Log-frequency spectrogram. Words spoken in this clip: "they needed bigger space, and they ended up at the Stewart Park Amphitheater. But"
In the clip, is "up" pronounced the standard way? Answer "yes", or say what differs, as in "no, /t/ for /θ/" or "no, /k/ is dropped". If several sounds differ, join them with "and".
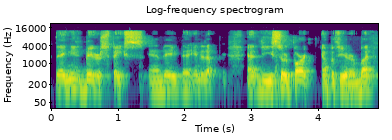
yes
